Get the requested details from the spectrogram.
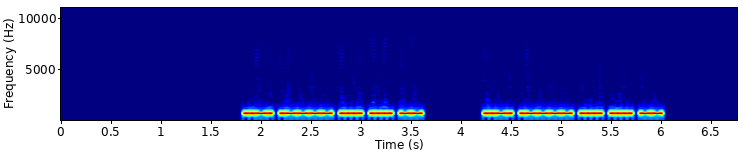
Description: Morse code, heard as a keyed tone, about 40 wpm, 700 Hz. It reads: F1HHM F1HHM
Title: DXCC-100 Call Signs - 5 Characters - Repeated 2x - 40wpm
